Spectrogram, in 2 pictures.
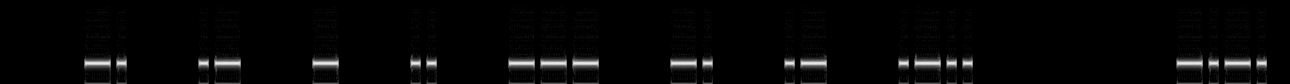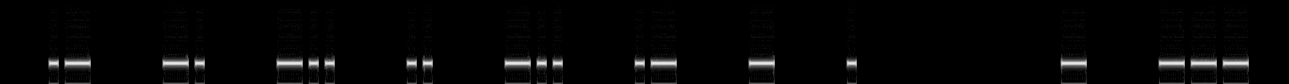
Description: Morse code, heard as a keyed tone, about 15 wpm, spaced as for 8 wpm, 1000 Hz. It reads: NATIONAL CANDIDATE TO
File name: qotdfiles / 8wpm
